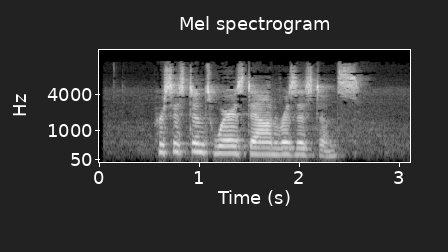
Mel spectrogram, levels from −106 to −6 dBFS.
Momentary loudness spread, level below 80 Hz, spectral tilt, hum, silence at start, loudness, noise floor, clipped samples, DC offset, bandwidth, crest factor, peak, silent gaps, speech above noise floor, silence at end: 4 LU; -74 dBFS; -0.5 dB/octave; none; 0.55 s; -18 LUFS; -56 dBFS; under 0.1%; under 0.1%; 11.5 kHz; 18 dB; -2 dBFS; none; 36 dB; 0.5 s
